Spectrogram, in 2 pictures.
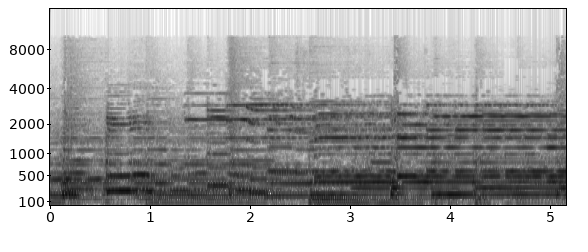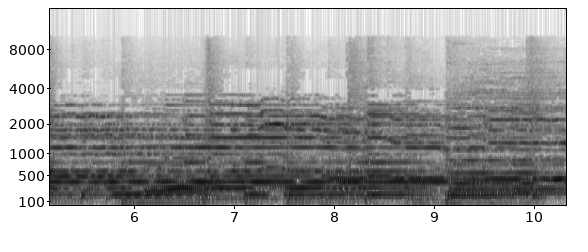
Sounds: Music, slide guitar, Percussion, Musical instrument, Country, Guitar

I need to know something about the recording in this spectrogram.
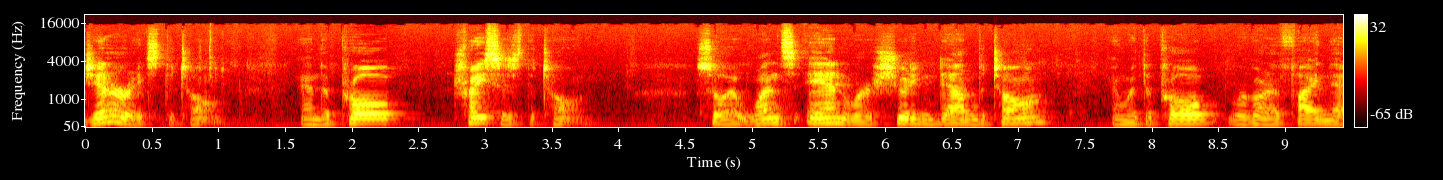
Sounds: Speech

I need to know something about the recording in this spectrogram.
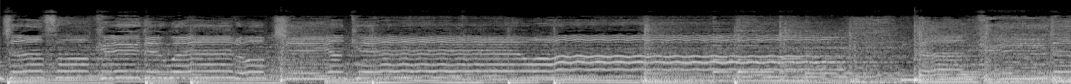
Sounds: Music

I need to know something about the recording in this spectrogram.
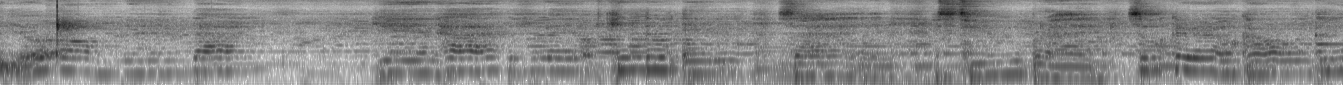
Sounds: Musical instrument, Plucked string instrument, Guitar, Speech, Music

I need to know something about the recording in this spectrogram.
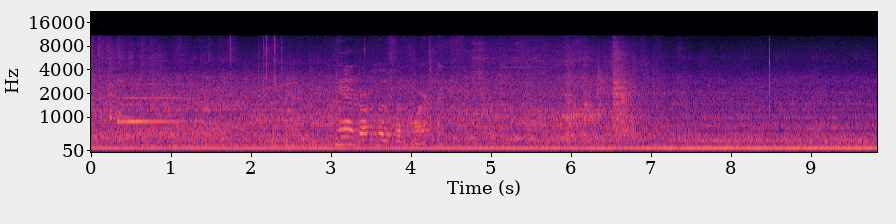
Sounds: inside a public space, Speech

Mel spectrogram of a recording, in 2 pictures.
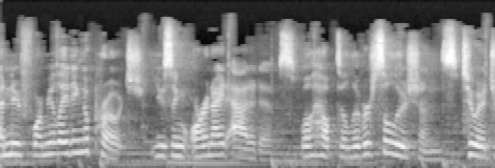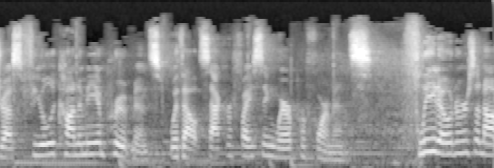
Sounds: Speech

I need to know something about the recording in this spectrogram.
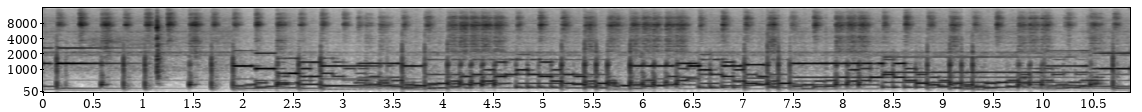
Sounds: playing synthesizer

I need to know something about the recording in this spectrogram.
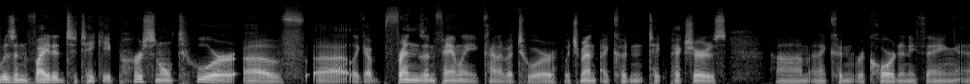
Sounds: Speech

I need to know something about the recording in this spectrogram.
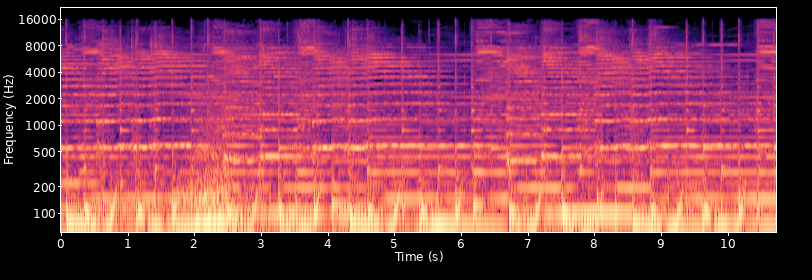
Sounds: playing sitar

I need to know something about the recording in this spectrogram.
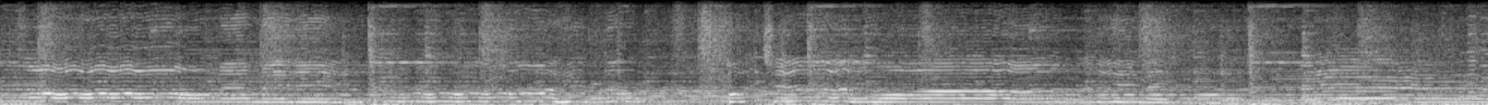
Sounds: Music

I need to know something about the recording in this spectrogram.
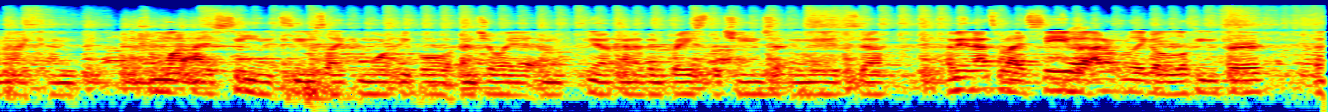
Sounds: Speech, Music

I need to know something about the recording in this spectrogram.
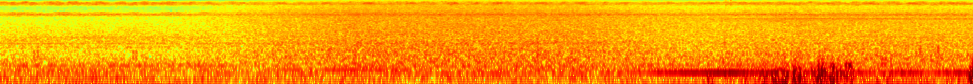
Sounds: Animal

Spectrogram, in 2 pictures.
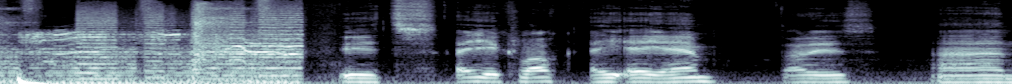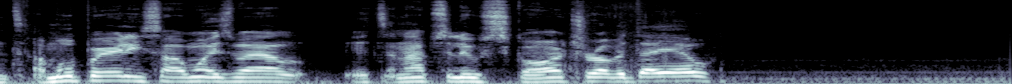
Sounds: Male speech, Speech, Music

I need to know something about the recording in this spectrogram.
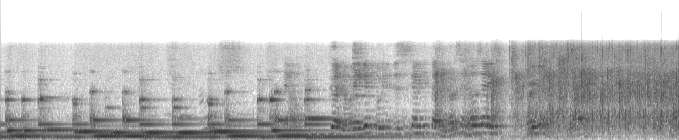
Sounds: Music, Speech, Percussion

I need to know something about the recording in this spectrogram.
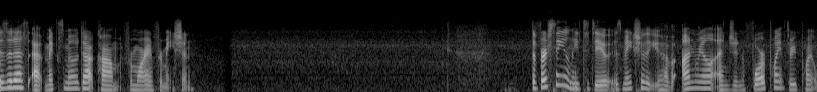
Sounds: Speech

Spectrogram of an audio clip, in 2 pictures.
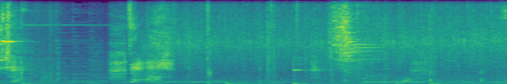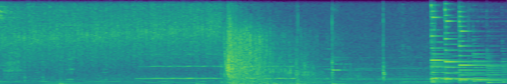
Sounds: Speech, Music

